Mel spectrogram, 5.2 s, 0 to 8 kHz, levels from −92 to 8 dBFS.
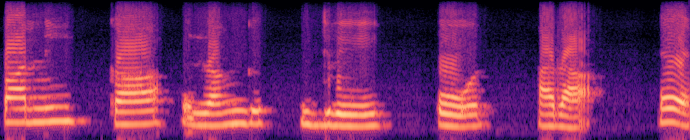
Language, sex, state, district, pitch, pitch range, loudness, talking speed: Hindi, female, Haryana, Charkhi Dadri, 235 Hz, 210-265 Hz, -10 LUFS, 80 wpm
